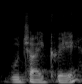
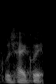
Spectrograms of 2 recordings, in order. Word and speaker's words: Gu Chai Kueh: Gu chai kueh. Gu chai kueh is actually pretty good pronunciation.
